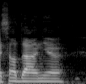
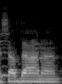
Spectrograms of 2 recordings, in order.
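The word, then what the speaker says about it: Saldaña: well as others cam it is Zoe Saldana it's not Zoe Saldana yeah it has an Enya that's pronounced and I also watched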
